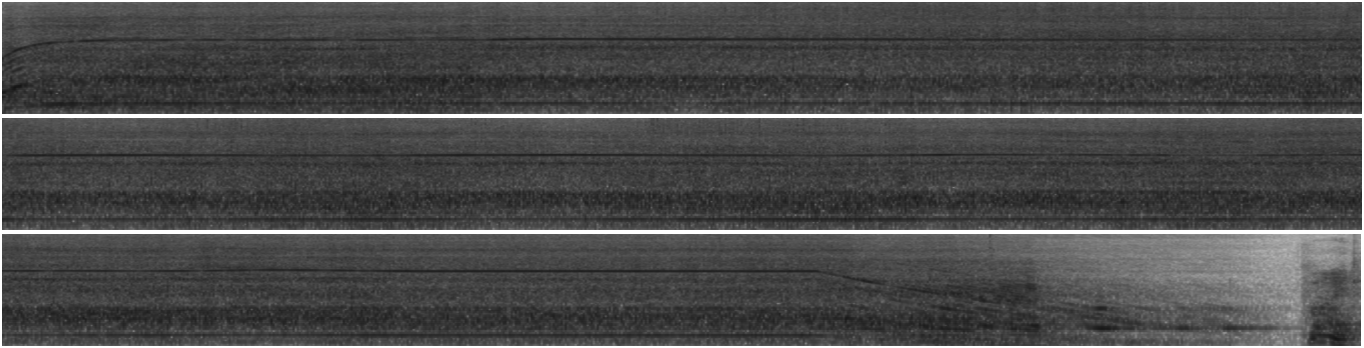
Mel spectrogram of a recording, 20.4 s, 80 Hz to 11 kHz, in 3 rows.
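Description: A Shark 2 in 1 cordless stick vacuum cleaner sucks up a small pile of dirt through its crevice tool with a loud, steady high-pitched motor whine that holds for about eighteen seconds before spinning down.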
